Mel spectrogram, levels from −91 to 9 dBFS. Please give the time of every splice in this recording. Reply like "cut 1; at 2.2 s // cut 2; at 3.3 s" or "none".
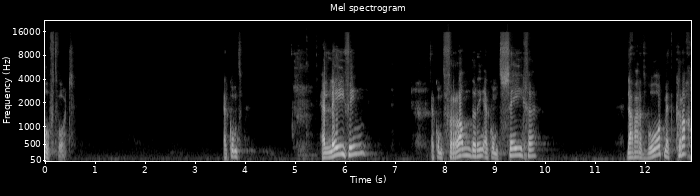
none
